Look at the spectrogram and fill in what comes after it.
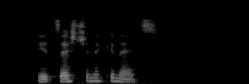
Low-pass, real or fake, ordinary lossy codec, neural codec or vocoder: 10.8 kHz; real; MP3, 32 kbps; none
